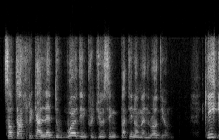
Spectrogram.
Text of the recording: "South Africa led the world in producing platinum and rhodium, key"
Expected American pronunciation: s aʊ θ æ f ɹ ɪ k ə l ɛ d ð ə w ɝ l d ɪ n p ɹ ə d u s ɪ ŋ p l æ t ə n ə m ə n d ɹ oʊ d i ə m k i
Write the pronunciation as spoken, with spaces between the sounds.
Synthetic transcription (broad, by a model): s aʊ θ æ f ɹ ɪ k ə l ɛ d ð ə w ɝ d ɪ n p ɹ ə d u s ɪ ŋ p l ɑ t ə n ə m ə n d ɹ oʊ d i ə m k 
